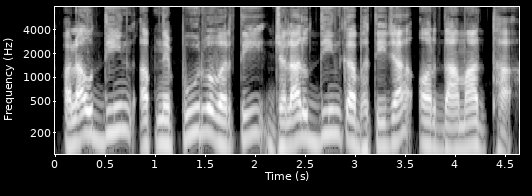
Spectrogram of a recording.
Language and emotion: Hindi, neutral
